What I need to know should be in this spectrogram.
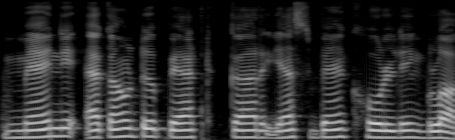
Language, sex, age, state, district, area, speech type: Kashmiri, male, 30-45, Jammu and Kashmir, Kupwara, rural, read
